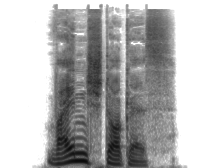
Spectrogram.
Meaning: genitive singular of Weinstock
- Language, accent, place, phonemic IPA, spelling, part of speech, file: German, Germany, Berlin, /ˈvaɪnʃtɔkəs/, Weinstockes, noun, De-Weinstockes.ogg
